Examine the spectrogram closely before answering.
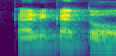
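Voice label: "karikatur", Malay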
